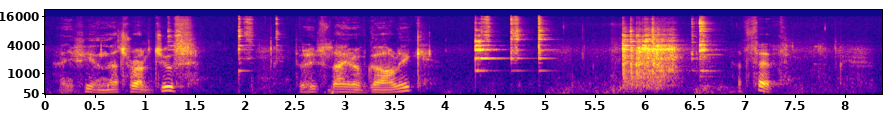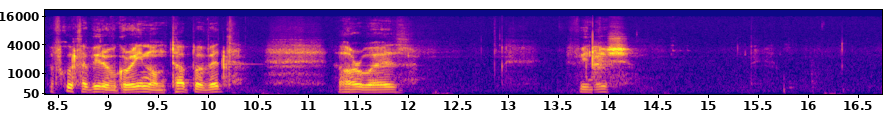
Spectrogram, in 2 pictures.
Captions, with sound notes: And you see the natural juice, the little slice of garlic. (fork scraping) (pan clattering) That's it. Of course, a bit of green on top of it, always finish.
